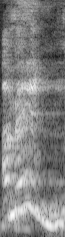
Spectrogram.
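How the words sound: The pitch rises at the end.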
